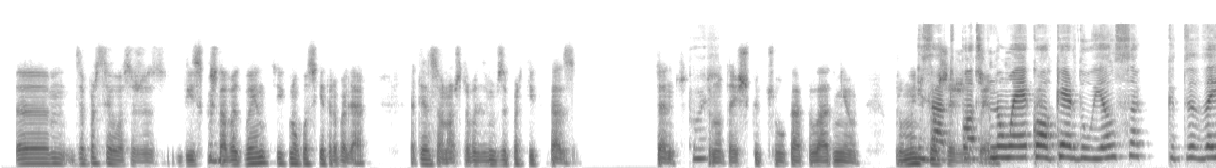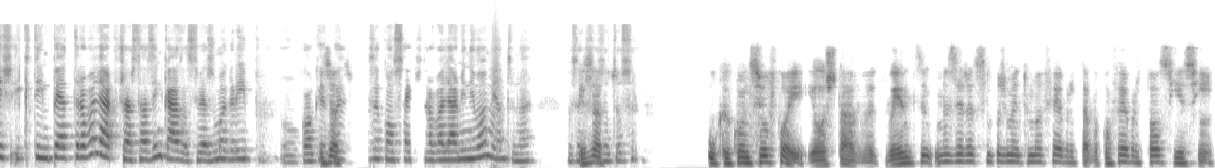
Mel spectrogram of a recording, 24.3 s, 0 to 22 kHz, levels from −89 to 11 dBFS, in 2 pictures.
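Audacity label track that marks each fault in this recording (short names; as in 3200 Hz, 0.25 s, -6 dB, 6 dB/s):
17.030000	17.430000	clipped -33.5 dBFS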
